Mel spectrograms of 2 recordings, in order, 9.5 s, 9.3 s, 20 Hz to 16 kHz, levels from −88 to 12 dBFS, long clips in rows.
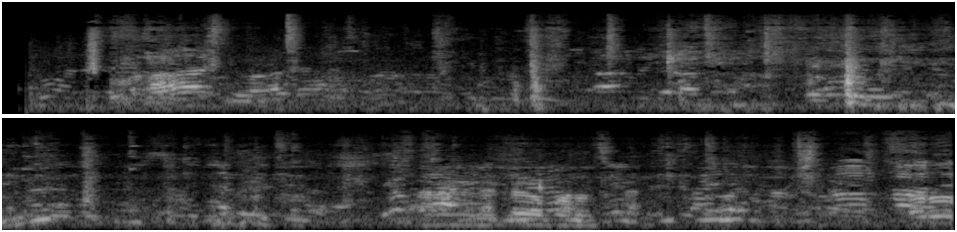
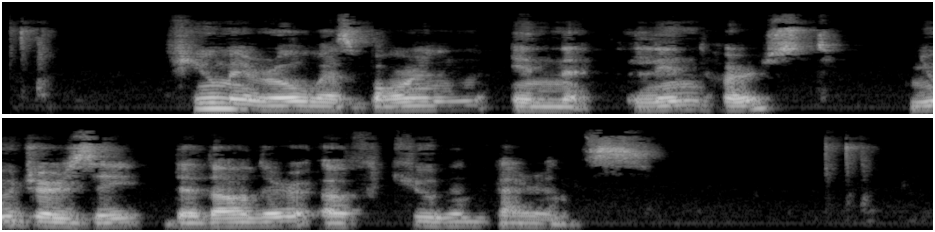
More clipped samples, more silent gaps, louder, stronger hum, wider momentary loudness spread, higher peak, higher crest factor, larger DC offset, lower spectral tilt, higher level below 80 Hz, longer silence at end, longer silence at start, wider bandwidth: neither; neither; second, -31 LUFS vs -18 LUFS; neither; about the same, 18 LU vs 19 LU; about the same, -4 dBFS vs -2 dBFS; first, 28 dB vs 16 dB; neither; second, -3 dB/octave vs -4.5 dB/octave; second, -76 dBFS vs -62 dBFS; second, 0 s vs 0.4 s; about the same, 0.15 s vs 0.1 s; about the same, 11.5 kHz vs 11 kHz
